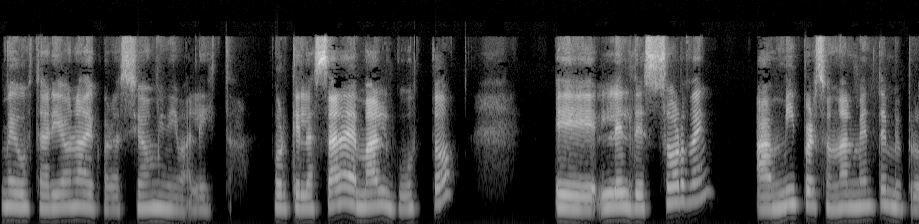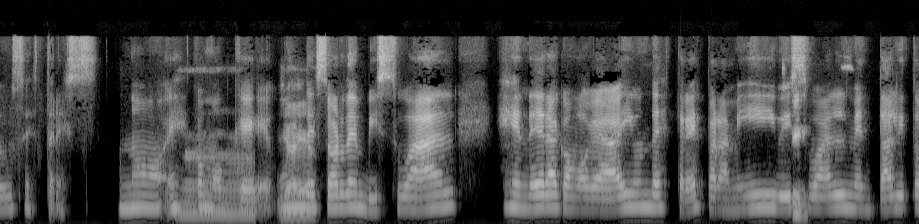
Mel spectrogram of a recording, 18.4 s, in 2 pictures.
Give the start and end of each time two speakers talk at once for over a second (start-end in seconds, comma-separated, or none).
11.0-12.5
